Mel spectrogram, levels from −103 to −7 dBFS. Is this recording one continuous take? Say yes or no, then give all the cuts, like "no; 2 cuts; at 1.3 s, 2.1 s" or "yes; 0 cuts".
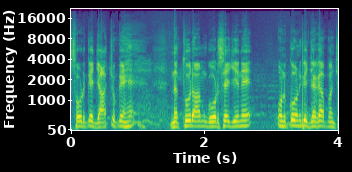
yes; 0 cuts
